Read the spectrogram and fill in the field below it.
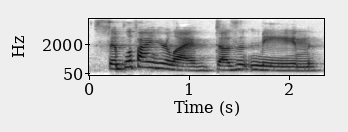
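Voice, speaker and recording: A woman's voice: on the low side, animated, slow pace, bright, forceful tone, highs cut off. A middle-aged woman talking casually as an expert guest in an interview, with a chatty, emphatic, self-deprecating way of explaining. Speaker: guest, home organizing expert.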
